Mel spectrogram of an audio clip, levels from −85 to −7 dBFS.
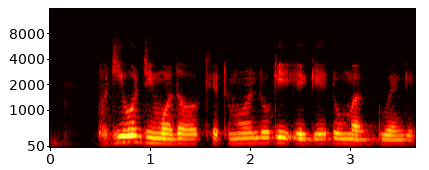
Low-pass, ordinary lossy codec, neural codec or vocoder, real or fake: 10.8 kHz; none; codec, 24 kHz, 0.5 kbps, DualCodec; fake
